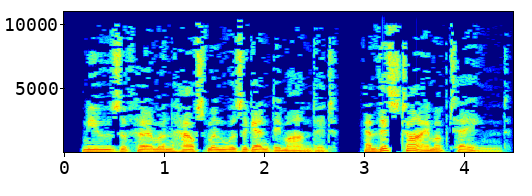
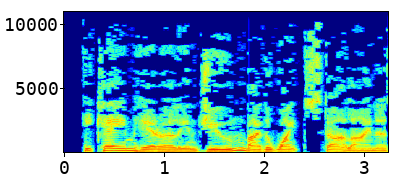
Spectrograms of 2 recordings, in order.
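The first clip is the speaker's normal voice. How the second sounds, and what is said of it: Strong American accent. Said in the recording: “a voice with a strong American accent replied”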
